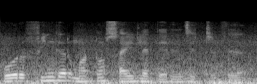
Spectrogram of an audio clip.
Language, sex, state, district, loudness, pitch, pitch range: Tamil, male, Tamil Nadu, Chennai, -14 LUFS, 135 Hz, 125-155 Hz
